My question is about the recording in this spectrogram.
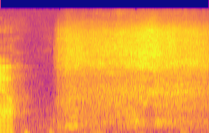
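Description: Power wheelchair's electric drive motors whining as the chair pulls away and speeds up, starting about half a second in and growing a little louder. This is a test drive of a newly raised forward-acceleration setting on the controller, which comes out as good.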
